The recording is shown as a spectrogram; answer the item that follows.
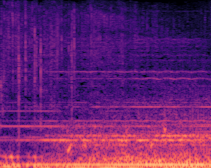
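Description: Logo-reveal intro sting: a sharp hit, then a spray of small clicks over a deep bass drone and held synth tones.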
